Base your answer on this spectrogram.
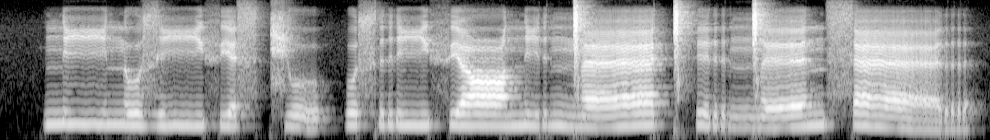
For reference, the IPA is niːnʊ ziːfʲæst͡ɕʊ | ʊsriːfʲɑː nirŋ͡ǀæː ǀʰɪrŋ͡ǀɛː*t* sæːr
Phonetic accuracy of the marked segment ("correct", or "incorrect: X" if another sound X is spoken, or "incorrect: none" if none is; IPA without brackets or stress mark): incorrect: n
